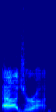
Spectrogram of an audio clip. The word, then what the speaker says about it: Algeron: This is the pronunciation. Algeron.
